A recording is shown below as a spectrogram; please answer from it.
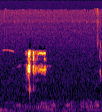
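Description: Faint camera-shutter sound from the DJI drone controller as a photo is taken: one short sound about half a second in, otherwise near silence.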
